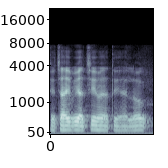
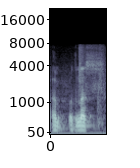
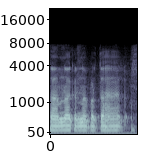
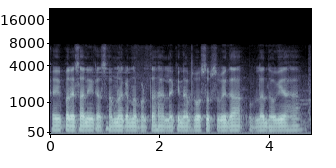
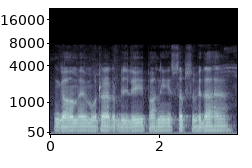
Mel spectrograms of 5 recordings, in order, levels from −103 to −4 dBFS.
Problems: constant background noise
